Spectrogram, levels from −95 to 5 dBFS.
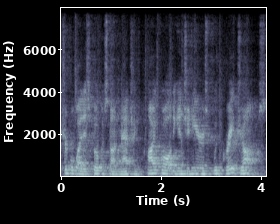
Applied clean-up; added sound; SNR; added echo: neural separator model SepFormer DNS4.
